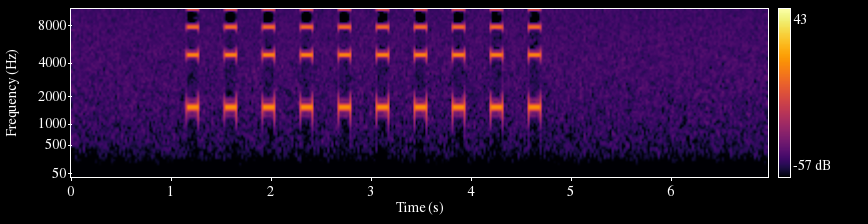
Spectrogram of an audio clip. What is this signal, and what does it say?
Beep code, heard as beeps from a small speaker, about 1550 Hz. 10 short. In AMI BIOS tables: CMOS shutdown register error.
